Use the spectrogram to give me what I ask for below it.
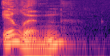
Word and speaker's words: Uilleann: The name Uilleann, which sounds like Uilleann, as the Beastie Boys would have pronounced it, comes from the Irish word for elbow, because both of those, belonging to the piper, are deployed to produce sound.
